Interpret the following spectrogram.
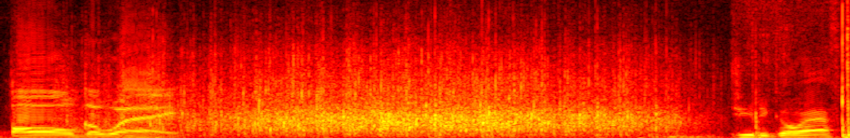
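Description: Audience applause comes in about a second in, after a man's last spoken words, and dies away shortly before the end.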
